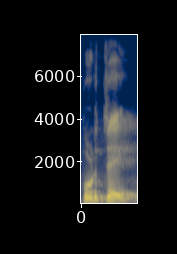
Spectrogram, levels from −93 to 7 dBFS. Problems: none marked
